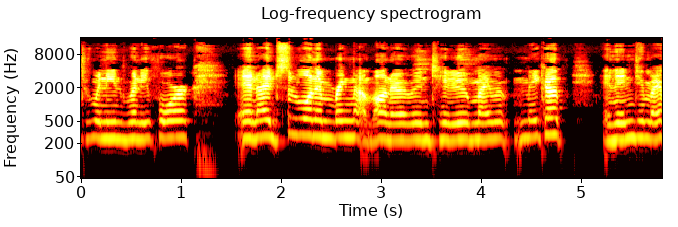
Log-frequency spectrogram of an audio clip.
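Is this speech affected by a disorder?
Yes: cerebral palsy, spastic.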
